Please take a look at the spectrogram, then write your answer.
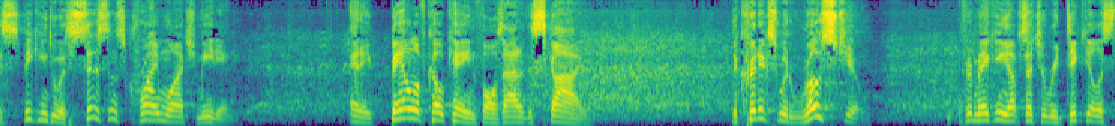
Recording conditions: live audience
